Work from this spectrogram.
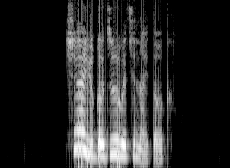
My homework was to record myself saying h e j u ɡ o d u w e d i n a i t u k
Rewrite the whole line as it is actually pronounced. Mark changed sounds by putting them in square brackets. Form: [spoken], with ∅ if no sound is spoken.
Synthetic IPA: [ʃ] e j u ɡ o d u w e [t] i n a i t [ɔ] k

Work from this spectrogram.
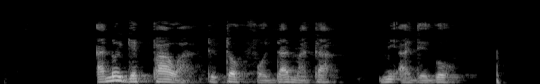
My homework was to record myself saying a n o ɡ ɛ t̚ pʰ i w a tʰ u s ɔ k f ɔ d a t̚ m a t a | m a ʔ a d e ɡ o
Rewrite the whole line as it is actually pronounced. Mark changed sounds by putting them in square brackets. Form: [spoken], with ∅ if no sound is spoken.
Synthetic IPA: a n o ɡ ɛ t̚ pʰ [a] w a [t] u [t] ɔ k f ɔ d a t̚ m a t a | m [i] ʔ a d e ɡ o

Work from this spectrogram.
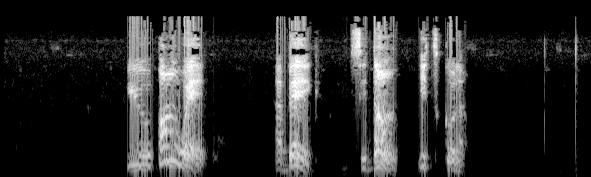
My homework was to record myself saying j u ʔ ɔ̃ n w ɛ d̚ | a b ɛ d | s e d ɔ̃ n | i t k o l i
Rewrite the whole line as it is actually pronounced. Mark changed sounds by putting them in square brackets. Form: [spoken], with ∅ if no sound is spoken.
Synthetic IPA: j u [k] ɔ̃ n w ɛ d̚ | a b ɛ [ɡ] | s [i] d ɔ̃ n | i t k o l [a]

